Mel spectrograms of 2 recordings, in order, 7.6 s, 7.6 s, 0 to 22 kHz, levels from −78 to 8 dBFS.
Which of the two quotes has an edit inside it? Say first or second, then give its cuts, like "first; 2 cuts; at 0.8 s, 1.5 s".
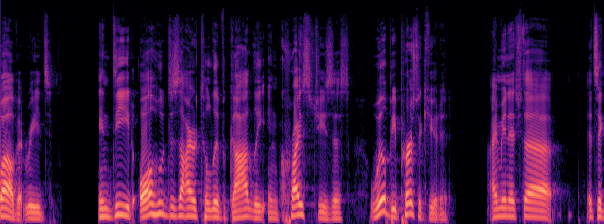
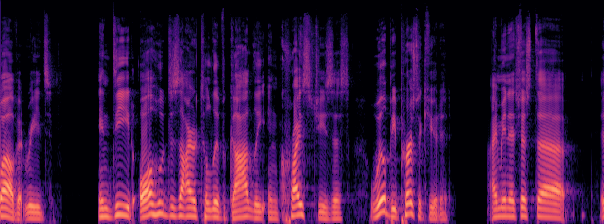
first; 1 cut; at 6.5 s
